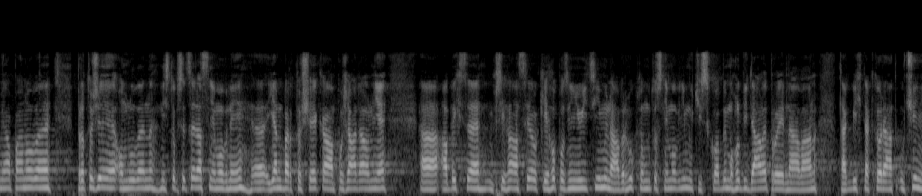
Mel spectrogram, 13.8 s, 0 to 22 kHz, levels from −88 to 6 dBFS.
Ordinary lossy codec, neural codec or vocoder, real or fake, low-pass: AAC, 32 kbps; none; real; 7.2 kHz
